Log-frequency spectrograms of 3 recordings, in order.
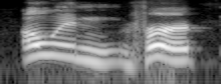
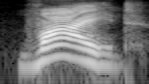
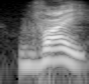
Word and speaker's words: Veidt: Discount Seth Rogen calls him Owen Vert. Owen Burt. Yeah, Owen Vert. I don't think it's that hard. Vide. It rhymes with bite. Vite.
